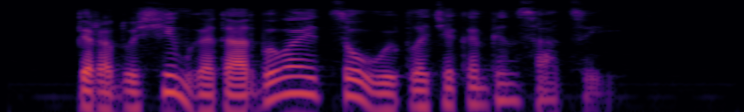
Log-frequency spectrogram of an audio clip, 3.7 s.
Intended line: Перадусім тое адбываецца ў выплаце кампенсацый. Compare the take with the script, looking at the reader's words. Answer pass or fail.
fail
